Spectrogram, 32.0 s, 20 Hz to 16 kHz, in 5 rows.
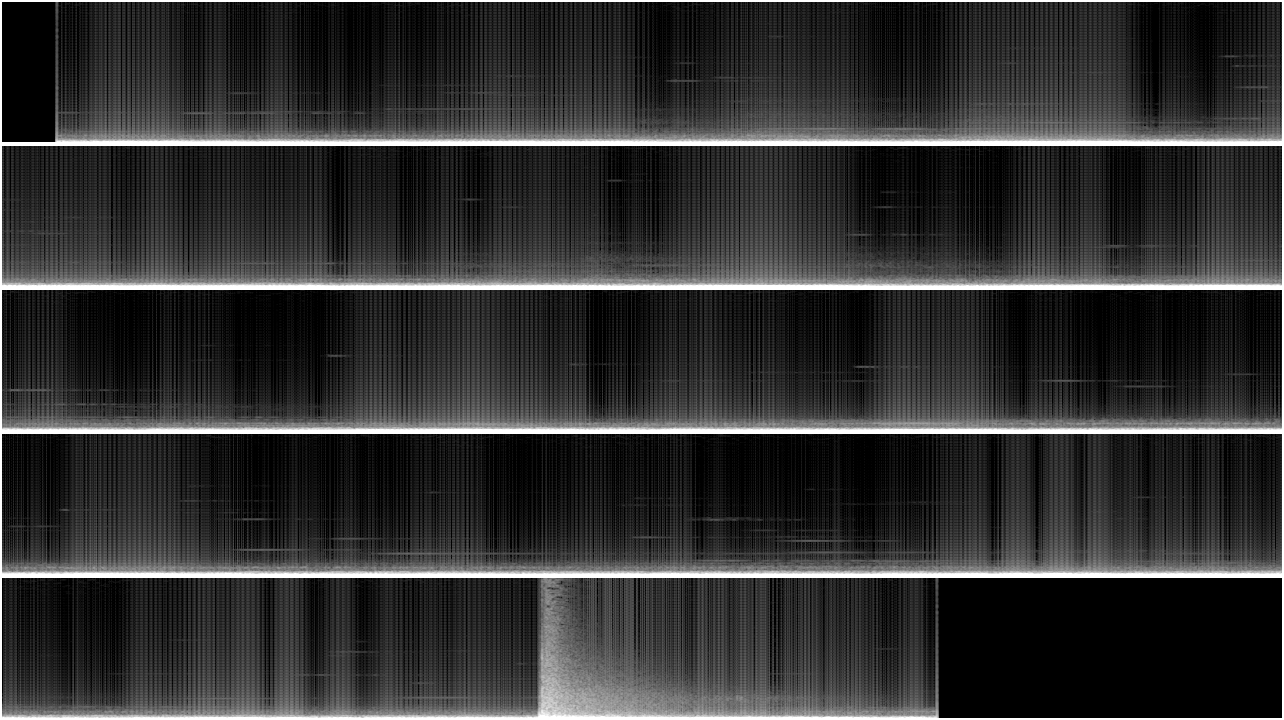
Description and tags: space bang Session Mixdown 1
white noise and then a simple bang at thee end.
i got sound file off here but can't remember by who, sorry
enjoy
p.s
it's a bit long so just skip most of it.
media, space, galaxy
